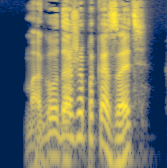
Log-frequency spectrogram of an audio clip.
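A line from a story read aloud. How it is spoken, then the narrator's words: Snorting. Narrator (Russian): хмыкнул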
